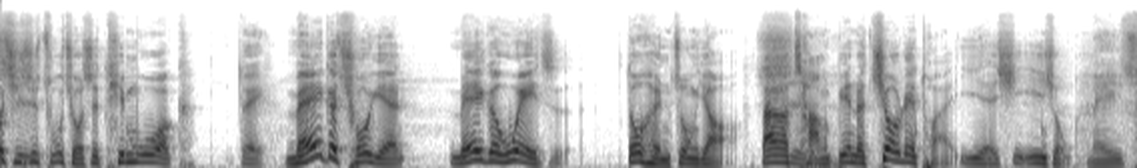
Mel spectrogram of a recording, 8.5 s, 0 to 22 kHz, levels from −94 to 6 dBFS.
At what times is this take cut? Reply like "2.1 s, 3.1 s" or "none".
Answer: 5.6 s

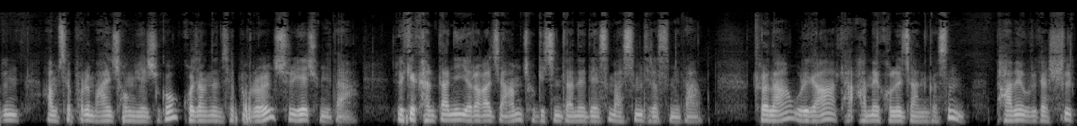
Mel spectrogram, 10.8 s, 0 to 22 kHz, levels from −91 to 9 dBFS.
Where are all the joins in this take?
3.9 s, 7.4 s

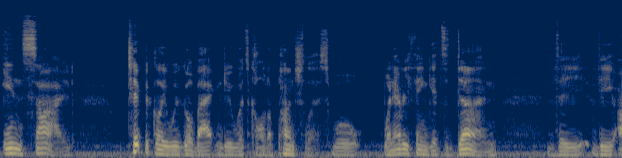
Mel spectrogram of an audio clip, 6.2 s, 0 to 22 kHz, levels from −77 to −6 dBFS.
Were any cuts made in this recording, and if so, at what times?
none

